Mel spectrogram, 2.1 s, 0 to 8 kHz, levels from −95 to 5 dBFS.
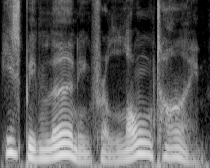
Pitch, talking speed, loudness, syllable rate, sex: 120 Hz, 200 wpm, -15 LUFS, 4.0 syllables/s, male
